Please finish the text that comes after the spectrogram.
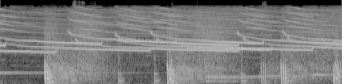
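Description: Synthetic fireworks from the voxel VR game cyubeVR: several sharp bursts with crackling tails, overlaid by rising and falling whistling tones, fairly loud and close with no talking.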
